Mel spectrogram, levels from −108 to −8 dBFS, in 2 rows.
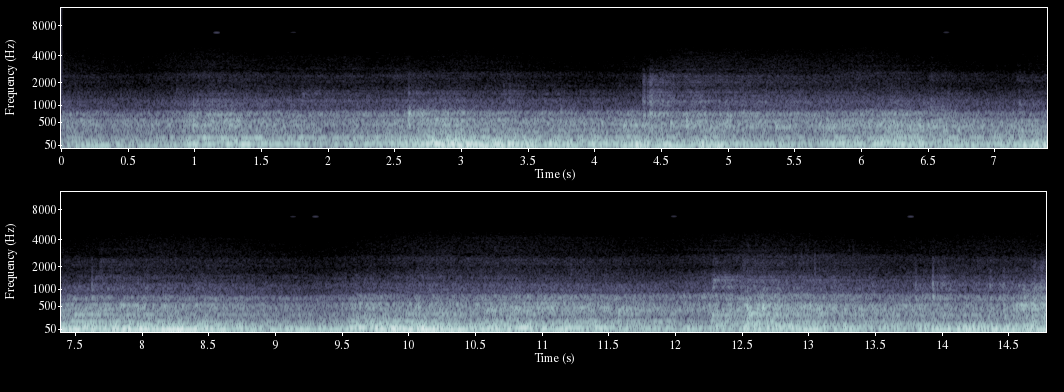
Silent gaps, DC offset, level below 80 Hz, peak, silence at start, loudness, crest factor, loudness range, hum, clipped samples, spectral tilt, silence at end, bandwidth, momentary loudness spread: none; under 0.1%; -32 dBFS; -18 dBFS; 0 s; -36 LUFS; 14 dB; 4 LU; none; under 0.1%; -13.5 dB/octave; 0 s; 1.7 kHz; 9 LU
